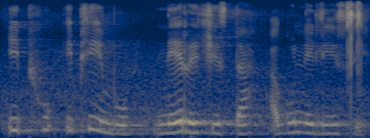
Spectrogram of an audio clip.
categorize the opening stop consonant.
aspirated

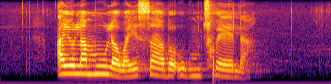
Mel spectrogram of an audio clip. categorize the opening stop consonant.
implosive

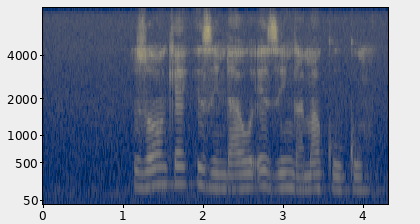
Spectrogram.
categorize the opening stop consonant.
ejective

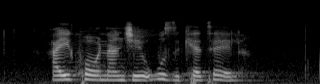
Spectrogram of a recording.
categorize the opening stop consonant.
aspirated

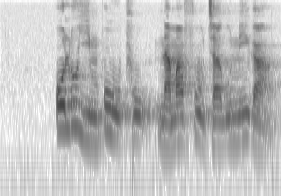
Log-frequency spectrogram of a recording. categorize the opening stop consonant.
ejective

